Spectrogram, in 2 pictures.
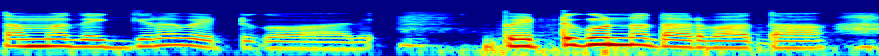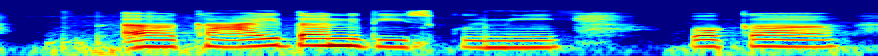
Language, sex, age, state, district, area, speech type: Telugu, female, 18-30, Andhra Pradesh, Vizianagaram, urban, spontaneous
